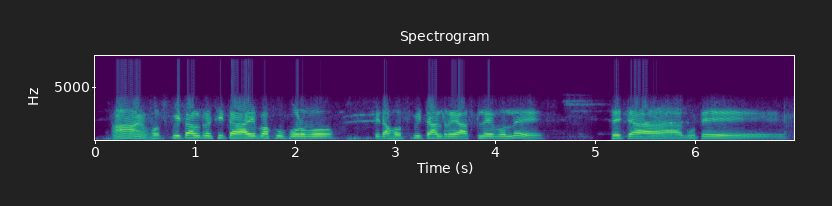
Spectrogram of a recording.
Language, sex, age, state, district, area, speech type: Odia, male, 45-60, Odisha, Nabarangpur, rural, conversation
